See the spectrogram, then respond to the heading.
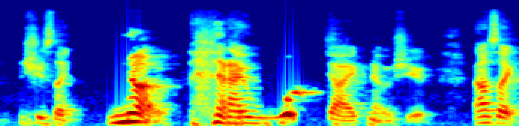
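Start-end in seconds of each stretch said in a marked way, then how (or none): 0.7-2.8 firm, quite stern, with swinging pitch. Retelling another person's reply in a conversation: imitating a stern reply. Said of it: "she kinda got quite stern".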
